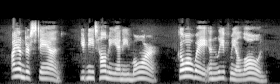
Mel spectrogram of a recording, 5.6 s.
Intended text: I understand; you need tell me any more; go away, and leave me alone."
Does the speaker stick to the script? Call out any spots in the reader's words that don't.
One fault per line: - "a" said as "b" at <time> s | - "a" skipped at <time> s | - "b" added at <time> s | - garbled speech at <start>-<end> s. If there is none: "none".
none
